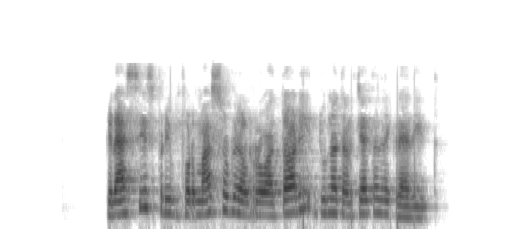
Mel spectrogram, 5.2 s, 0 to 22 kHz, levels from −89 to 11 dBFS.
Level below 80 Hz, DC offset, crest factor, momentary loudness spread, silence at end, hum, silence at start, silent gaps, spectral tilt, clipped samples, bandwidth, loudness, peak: -66 dBFS; under 0.1%; 22 dB; 8 LU; 0.95 s; none; 1.1 s; none; -4.5 dB/octave; under 0.1%; 8 kHz; -22 LUFS; -2 dBFS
